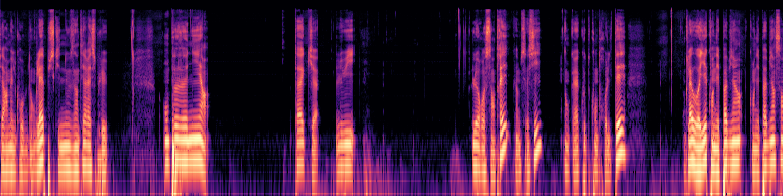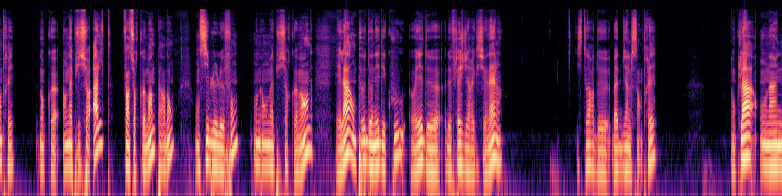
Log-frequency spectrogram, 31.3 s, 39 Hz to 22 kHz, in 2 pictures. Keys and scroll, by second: 2.0 super+h, 6.7 shift+Left, 7.2 shift+super+Left, 7.5 super+t, 9.1 Escape, 15.8 super+Left, 23.2 super+Left, 28.5 super+Left, 29.7 super+Right, 30.6 super+Left.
